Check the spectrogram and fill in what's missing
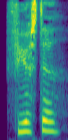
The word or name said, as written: fyrsted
